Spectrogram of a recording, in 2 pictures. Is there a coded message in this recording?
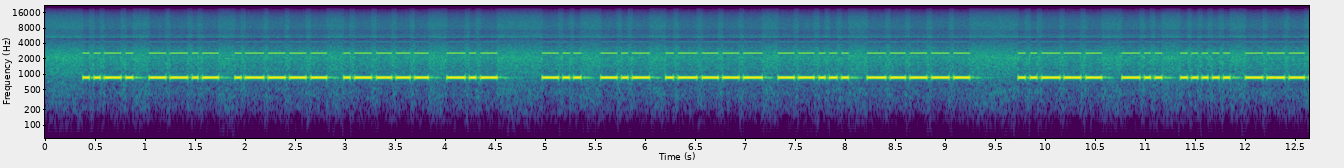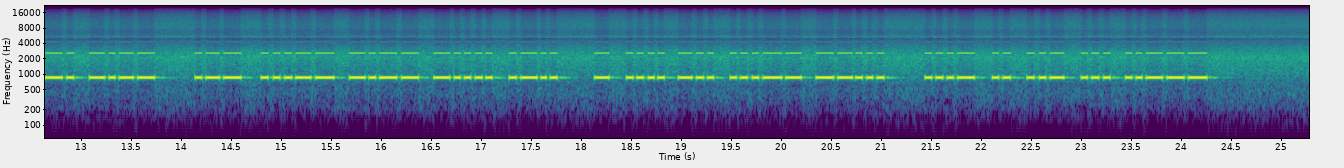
Yes: Morse code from 0.3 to 24.3 s, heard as a keyed tone, hand-sent with a straight key, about 22 wpm, 860 Hz, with room echo. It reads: FQ11K DK170 2D59Y W3Y6L THD37 VIUS2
